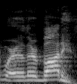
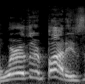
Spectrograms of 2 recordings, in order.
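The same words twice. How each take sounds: First: Said in the usual way. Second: Higher-pitched mock exasperation; exasperated. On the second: Zaroff pressing the priest for the bodies, mock exasperated. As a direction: demand it as an impatient villain would.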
